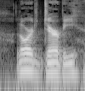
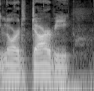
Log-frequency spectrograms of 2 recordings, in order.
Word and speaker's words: Derby: Lord Derby, as I've been pronouncing it, is actually Lord Darby, and will be referring to him as such from now on, just so you know.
